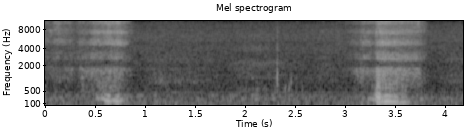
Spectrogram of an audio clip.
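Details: Sleeping dog snoring: two slow, low rattling breath sounds about three seconds apart, in a quiet room.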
